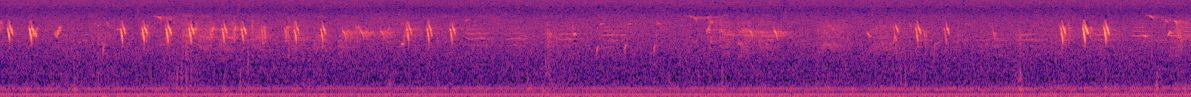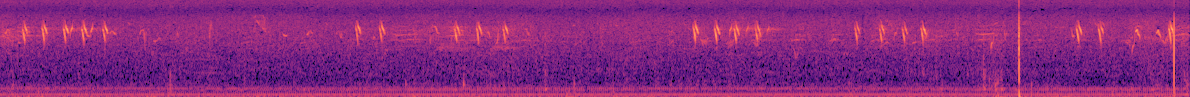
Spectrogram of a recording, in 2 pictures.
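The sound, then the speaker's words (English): A wild bird calls in repeated bursts of high, rapid chirps, pausing between phrases, over a constant low droning hum. Nobody speaks. “Start recording a wild bird.”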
